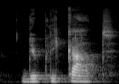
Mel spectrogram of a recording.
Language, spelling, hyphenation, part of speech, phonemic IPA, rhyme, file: Dutch, duplicaat, du‧pli‧caat, noun, /ˌdy.pliˈkaːt/, -aːt, Nl-duplicaat.ogg
- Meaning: duplicate, copy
